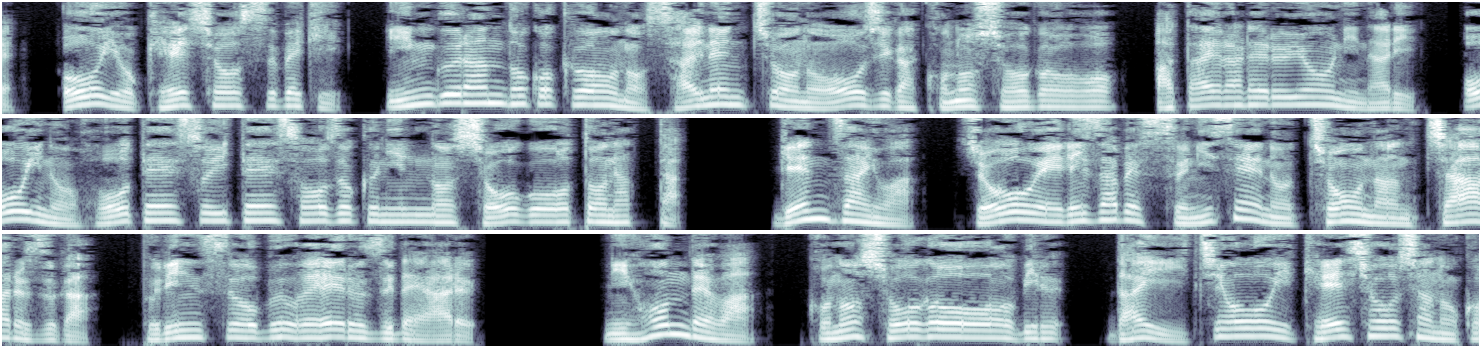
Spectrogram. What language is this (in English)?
Japanese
